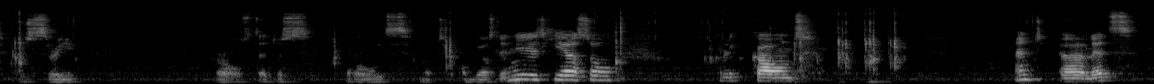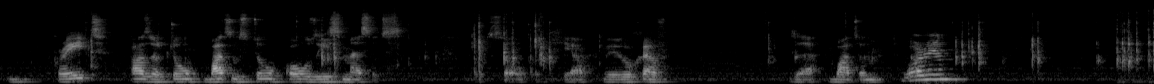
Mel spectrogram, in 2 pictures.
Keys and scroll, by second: 7.8 shift+c, 16.7 ctrl+v, 16.9 ctrl+v.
